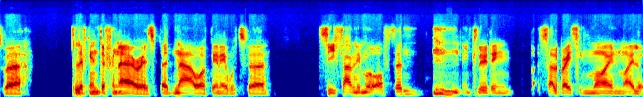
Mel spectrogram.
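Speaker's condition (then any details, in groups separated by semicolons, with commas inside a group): No condition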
